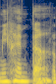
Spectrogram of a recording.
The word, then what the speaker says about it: Mijenta: Now, your brand is Mijenta? – It's pronounced Mijenta. – Of course it is. Put me right in my place. – Actually, Mijenta, it's an inspiration behind the Spanish words mi gente, my people, so my group of friends.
